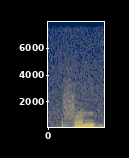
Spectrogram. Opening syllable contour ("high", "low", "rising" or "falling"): low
